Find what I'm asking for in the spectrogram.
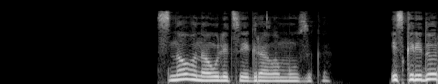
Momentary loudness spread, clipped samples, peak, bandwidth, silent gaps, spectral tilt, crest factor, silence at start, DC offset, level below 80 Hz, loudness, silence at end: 15 LU; under 0.1%; 0 dBFS; 13 kHz; 3.60-3.89 s; -6 dB/octave; 14 dB; 1.6 s; under 0.1%; -50 dBFS; -13 LUFS; 0 s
